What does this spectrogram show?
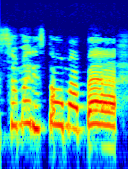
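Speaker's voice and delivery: high, rushed retold panic; acting out a frantic freak-out. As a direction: blurt it in a mock-panicked high voice. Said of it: "So I'm freaking out".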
